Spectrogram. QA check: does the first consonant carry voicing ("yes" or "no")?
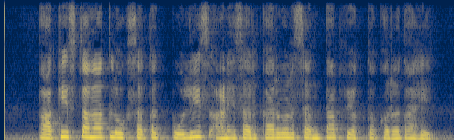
no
